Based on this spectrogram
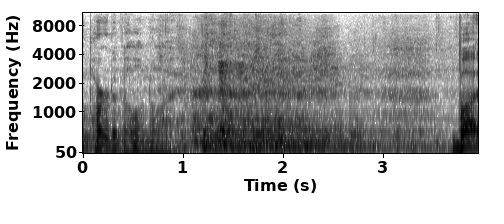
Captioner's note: laughter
